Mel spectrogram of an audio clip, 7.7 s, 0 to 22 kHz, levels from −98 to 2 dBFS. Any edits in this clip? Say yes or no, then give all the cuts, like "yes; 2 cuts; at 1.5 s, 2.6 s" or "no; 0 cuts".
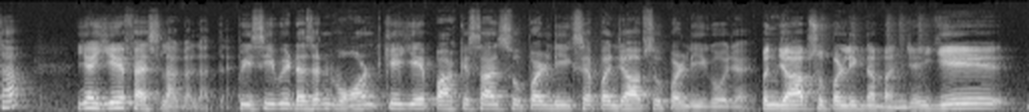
yes; 2 cuts; at 1.8 s, 5.6 s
